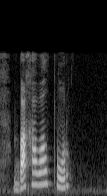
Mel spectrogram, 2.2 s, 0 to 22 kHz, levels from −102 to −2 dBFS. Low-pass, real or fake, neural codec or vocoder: 7.2 kHz; real; none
